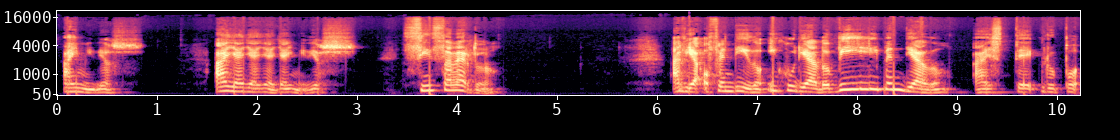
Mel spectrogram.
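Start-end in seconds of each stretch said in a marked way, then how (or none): none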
